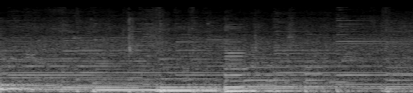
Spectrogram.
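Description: Solo acoustic guitar playing on its own, with no voice, moving through a few chord changes and fading toward the end.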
